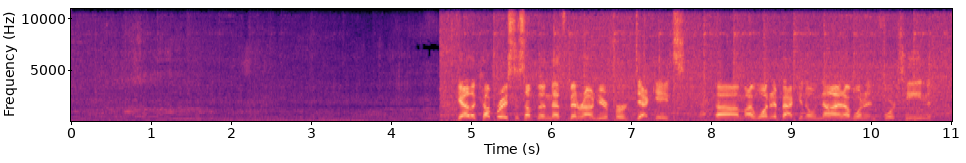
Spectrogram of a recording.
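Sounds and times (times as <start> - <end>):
distant truck engines droning: 0.0 - 11.0.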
